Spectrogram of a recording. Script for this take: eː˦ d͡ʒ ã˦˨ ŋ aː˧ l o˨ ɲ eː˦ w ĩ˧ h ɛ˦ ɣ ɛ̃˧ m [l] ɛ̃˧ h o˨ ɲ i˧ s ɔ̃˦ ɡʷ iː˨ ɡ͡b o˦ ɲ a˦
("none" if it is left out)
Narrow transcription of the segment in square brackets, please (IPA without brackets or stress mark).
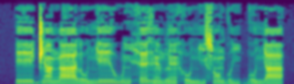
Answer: l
